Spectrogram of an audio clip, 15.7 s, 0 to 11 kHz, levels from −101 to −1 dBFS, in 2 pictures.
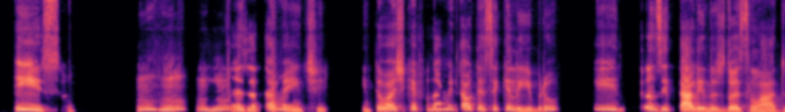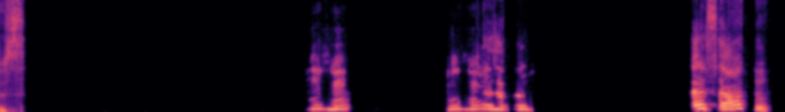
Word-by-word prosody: Isso, 245 -5 +4 0.6
uhum, 280 +2 0
uhum, 260 0 -1
exatamente, 220 -2 -1 0.4
então 220 +2 -2
eu - - +4
acho 250 +1 +2
que 295 - -2
é - - 0
fundamental 285 0 0
ter 290 +1 -2
esse 285 +1 -2
equilíbrio 255 +1 -2 0.3
e 300 -3 0
transitar 260 -3 +4
ali 215 0 +4
nos 215 -2 -2
2 205 0 +2
lados. 160 - -4 2.8
Uhum, 325 -2 -2 1.0
uhum, 330 +3 -4
exata 310 -3 -1 1.6
Exato, 325 - +3
265 Hz, 90 wpm, -23 LUFS, 225-300 Hz, 2.8 s, Isso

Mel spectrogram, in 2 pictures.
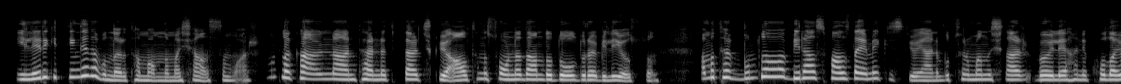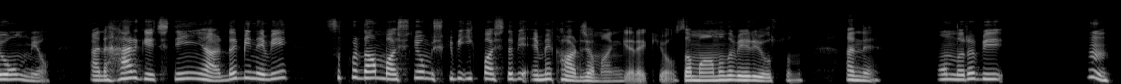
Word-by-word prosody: ileri 250 +7 +4
gittiğinde 340 +4 +1
de 390 - +3
bunları 195 -5 0
tamamlama 175 -3 -3
şansın 185 0 -6
var. 195 -1 -14
Mutlaka 310 -6 +1
önüne 245 0 -1
alternatifler 230 0 +1
çıkıyor. 205 -2 0
Altını 210 +7 -1
sonradan 230 -2 +1
da 220 -2 +2
doldurabiliyorsun 195 -4 +1 0.4
ama 310 +5 0
tabii 320 -7 0
bu 290 +3 -3
da 360 -4 +4
biraz 295 0 +3
fazla 275 0 +3
emek 270 +1 -1
istiyor. 190 -3 -5
Yani, 180 +1 -3
bu 215 - -5
tırmanışlar, 225 -2 -2
böyle, 210 0 +3
hani, 210 +1 -3
kolay 220 +1 +3
olmuyor. 205 -9 -1 0.4
Yani, 200 0 0
her 260 +10 +2
geçtiğin 255 0 -3
yerde 230 +5 0
bir 295 -1 0
nevi 260 +5 0 0.4
sıfırdan 300 -2 -1
başlıyormuş 250 +2 -1
gibi 270 +1 -5
ilk 270 +1 -8
başta 255 -1 -1
bir 255 - -6
emek 225 +2 -1
harcaman 170 -6 -1
gerekiyor. - - -8
Zamanını 190 +2 +2
veriyorsun. 185 -1 +1 0.4
Hani 195 -3 -1 0.5
onlara 235 +2 0
bir 245 -2 -1 0.8
Hı. 255 - 0
225 Hz, 135 wpm, -23 LUFS, 195-265 Hz, 0.8 s, ileri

